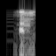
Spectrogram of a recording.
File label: PS TAC, p25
